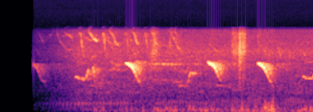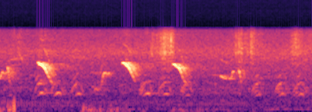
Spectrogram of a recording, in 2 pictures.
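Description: An animal's repeated high calls, each one falling sharply in pitch, about one every three-quarters of a second, with shorter lower notes in between.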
